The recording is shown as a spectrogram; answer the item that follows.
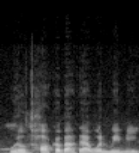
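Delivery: soft, low-key, quiet and hushed delivery. Voicing a character who turns his back on the group: speaking quietly. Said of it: "And quietly says".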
